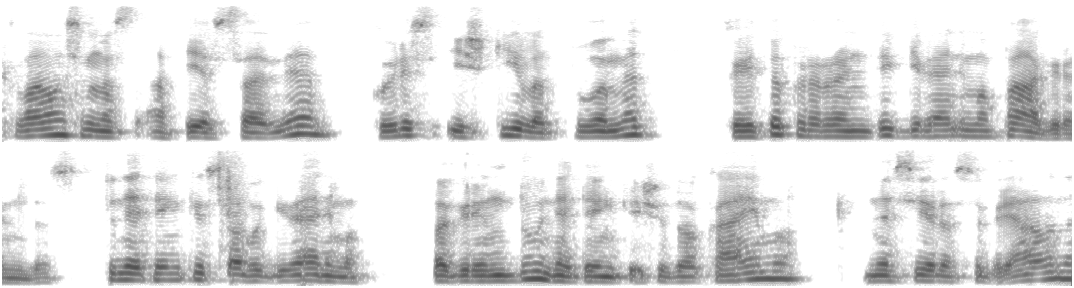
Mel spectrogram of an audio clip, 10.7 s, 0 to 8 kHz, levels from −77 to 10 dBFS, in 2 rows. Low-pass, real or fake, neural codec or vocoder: 7.2 kHz; fake; vocoder, 44.1 kHz, 80 mel bands, Vocos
